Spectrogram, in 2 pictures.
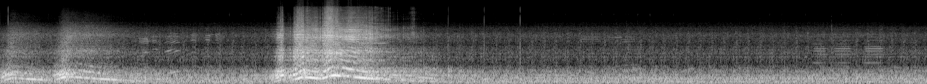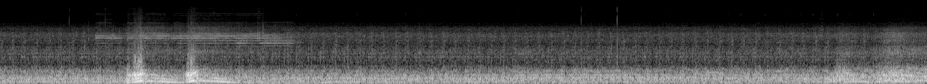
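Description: A motorcycle engine revs sharply several times.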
